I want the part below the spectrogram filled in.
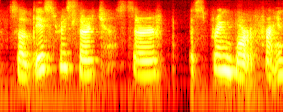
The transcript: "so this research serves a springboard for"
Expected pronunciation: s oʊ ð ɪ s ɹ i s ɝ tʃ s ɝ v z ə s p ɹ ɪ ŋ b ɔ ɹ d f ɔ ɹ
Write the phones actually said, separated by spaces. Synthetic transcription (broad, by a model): s oʊ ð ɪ s ɹ i s ɝ tʃ s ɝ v ə s p ɹ ɪ ŋ b ɔ ɹ d f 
